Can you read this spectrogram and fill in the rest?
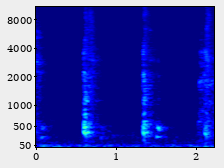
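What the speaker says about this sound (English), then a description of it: "That was a series of sneezes" Three short, sharp sneezes in a row, evenly spaced and fairly quiet, with faint background hiss between them.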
